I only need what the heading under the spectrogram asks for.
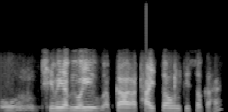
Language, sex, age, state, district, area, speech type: Hindi, male, 45-60, Bihar, Samastipur, urban, conversation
